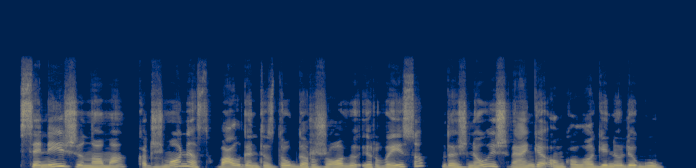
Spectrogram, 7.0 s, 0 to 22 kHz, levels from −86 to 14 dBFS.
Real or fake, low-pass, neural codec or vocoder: real; 14.4 kHz; none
